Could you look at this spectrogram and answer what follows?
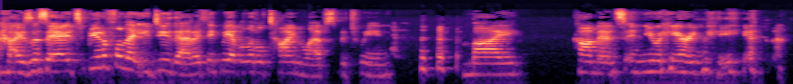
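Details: Adult woman speaking; normal speech.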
